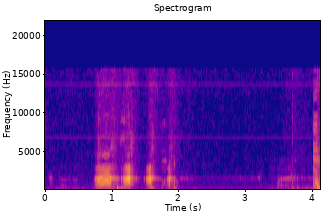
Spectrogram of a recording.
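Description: A person's voice: a quick run of about four syllables lasting about a second, then quiet.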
